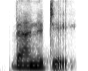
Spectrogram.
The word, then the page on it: vanity: Indian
